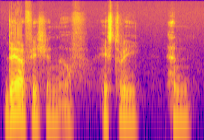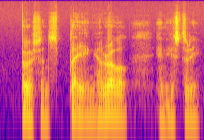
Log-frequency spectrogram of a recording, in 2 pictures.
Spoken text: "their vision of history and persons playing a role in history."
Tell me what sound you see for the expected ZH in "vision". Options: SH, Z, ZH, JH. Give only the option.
SH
